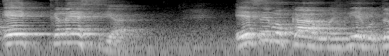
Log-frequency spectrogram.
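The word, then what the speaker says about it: ἐκκλησία: La palabra iglesia es una palabra griega que viene de un vocablo que se pronuncia eclesia.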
